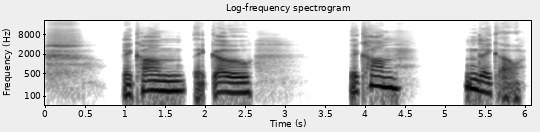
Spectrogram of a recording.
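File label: Ambient Female Sweeper, Dialog; Duviri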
